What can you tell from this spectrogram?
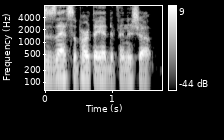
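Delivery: ordinary talk, nothing marked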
